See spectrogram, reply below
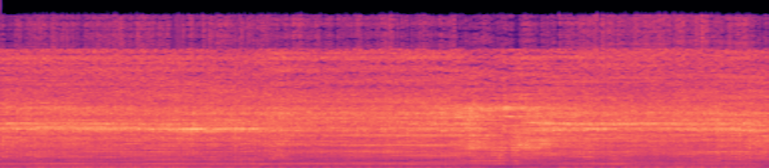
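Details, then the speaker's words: Dental cast trimmer, water on the blade, trimming a poured diagnostic plaster cast for complete dentures round while preserving the impression surface: steady motor hum with continuous rough grinding and scraping. "we trim it down on the C gas trimmer making sure that there's lots of water on that blade as we trim"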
